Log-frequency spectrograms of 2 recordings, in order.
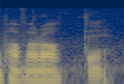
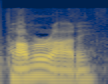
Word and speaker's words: Pavarotti: lot of people's is Luciano Pavarotti and you gotta say it like that it has to be said that way um or Pavarotti um and he was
